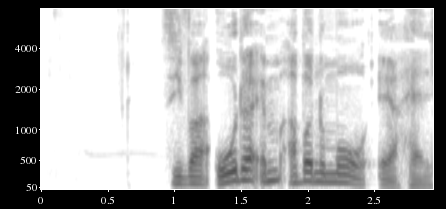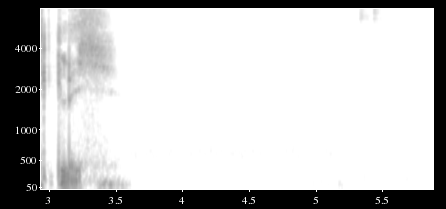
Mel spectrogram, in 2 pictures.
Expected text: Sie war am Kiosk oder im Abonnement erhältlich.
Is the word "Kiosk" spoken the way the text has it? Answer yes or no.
no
